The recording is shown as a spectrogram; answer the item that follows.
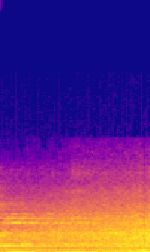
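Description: Steady whooshing room noise with a faint low hum under it, filling a gap in the speech.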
